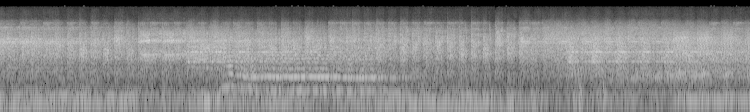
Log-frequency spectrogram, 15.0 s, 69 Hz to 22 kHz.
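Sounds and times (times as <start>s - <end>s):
chase film soundtrack music: 0.2s - 14.7s.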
